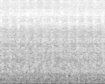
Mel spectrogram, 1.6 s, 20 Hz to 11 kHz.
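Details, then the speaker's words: 1968 Chevy Caprice after sitting 18 years, first runs: fast light clattering lifter tick over shaky uneven idle as lifters pump up; way better than before but not perfect. "get those lifters pumped up too much all right let's give it a few more reps there that way way better than what it was before it's not perfect"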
